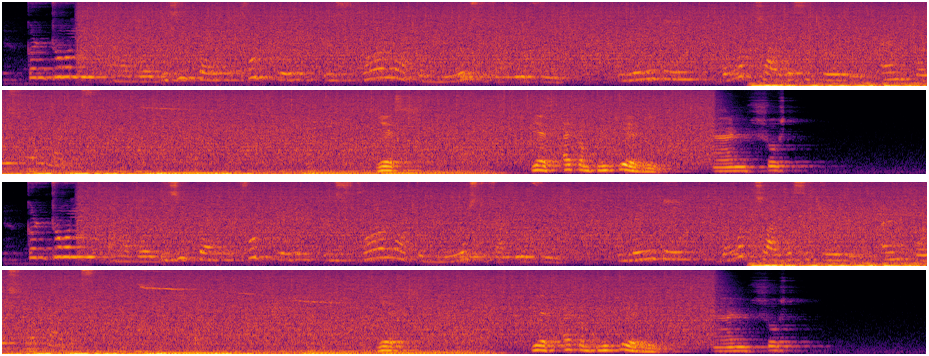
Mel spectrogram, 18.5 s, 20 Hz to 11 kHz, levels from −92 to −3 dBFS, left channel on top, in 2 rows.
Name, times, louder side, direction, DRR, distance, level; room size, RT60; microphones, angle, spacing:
voice 1, 0.3-5.6 6.1-10.2, right 1 dB, 15° right, 2 dB, 1.2 m, -30 dB
sound 1, 0.7-16.4, left 1 dB, 10° left, 0.6 m, -31 dB
sound 2, 7.4-14.1, right 1 dB, 75° right, 0.8 m, -22 dB
voice 2, 13.0-13.5 14.5-15.8 16.3-17.1, left 2 dB, 50° left, 8 dB, 0.6 m, -24 dB
12.5 x 4.5 x 7.2 m, 0.81 s
head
